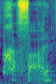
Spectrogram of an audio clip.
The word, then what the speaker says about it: chauffeur: There are not so many, but some of them are also pronounced with this sound. For example, chauffeur, which is, we say,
